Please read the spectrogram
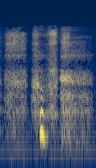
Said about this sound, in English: You love the way I'm moaning, don't you? You just love my, my little gasps and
